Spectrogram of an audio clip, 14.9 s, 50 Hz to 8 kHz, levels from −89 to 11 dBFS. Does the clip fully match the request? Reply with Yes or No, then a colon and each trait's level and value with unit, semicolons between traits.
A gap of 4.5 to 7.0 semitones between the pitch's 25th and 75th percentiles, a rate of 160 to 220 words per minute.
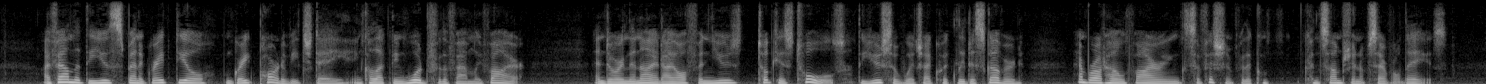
No: average, 3.7 semitones; average, 185 wpm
